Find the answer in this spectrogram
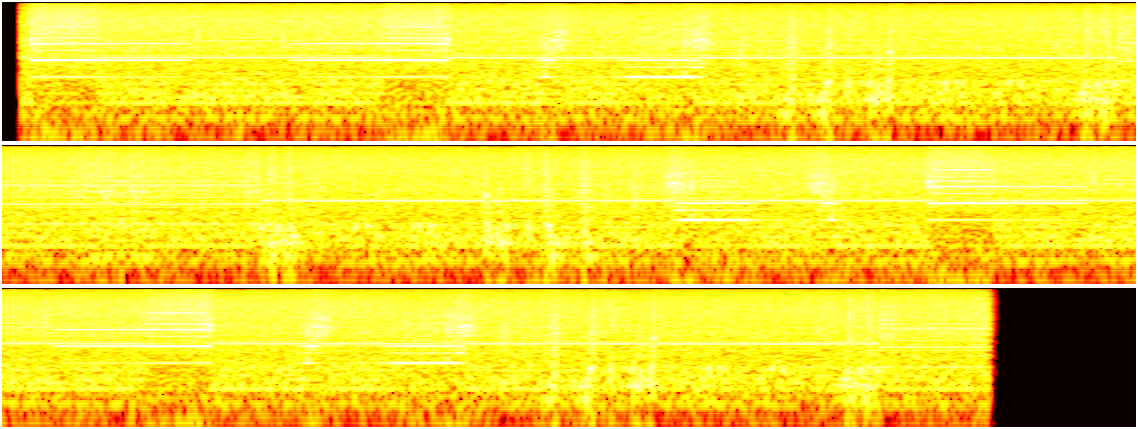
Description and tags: pre-recorded organ sounds run through a SABA television at high volume; recorded with peak and processed in Ableton Live
buzz, distorted, distortion, flutter, noise, organ, peak, scream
